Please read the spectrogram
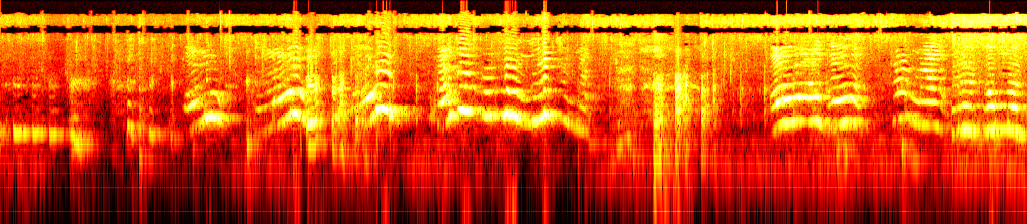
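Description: A person's voice in long, gliding, sung-like notes without clear words, over water splashing in a bathroom sink. A short, sharp splash comes about six and a half seconds in.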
